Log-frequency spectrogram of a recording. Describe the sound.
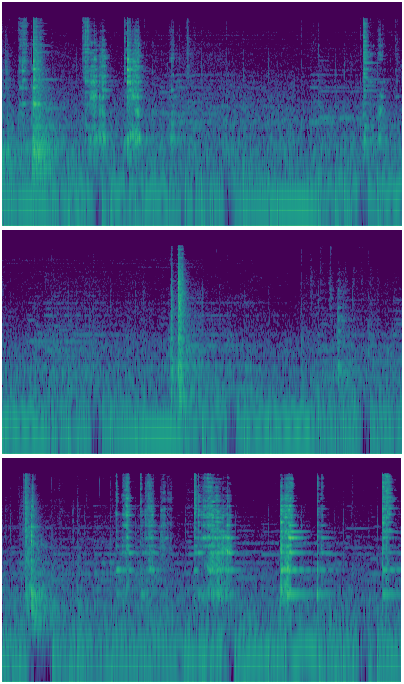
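Dishes and cutlery clink and clatter while cooked food is plated up in a kitchen. Many irregular sharp chinks and scrapes ring out over a low steady hum, with no talking.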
